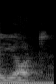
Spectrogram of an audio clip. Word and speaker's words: yacht: YACHT you use for a small boat which has sails. Okay, പായ്ക്കപ്പൽ എന്ന് പറയും ചെറുത്, which people use for pleasure trips. It's called a yacht, Y-A-C-H-T. It's pronounced yacht.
